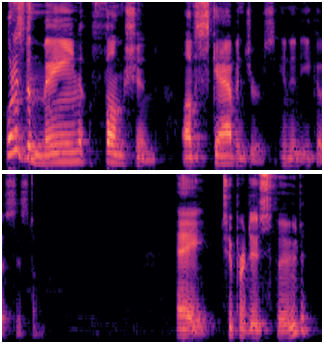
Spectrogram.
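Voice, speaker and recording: Male test reader, mid-pitched, extremely unhurried and deliberate, pausing between answer options, varied intonation. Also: lively intonation, fairly bright tone. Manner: measured, pausing after each option letter. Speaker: teacher reading a test aloud. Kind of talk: slow, deliberate read-aloud of quiz questions and answer choices.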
